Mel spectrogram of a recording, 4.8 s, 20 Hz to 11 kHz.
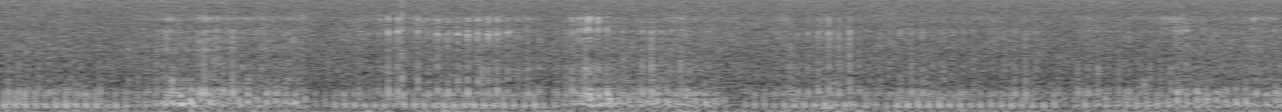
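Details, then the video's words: Soft, deep purr of a pet cat, a grainy low rumble with gentle surges about every second and a half, nothing else audible. "1h Purring cat"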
